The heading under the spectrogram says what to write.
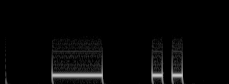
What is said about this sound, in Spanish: Uy, parece que, se nos ha ido la llamada o que tenemos algún pequeño problema, porque la espera a veces eh, o ha tocado ahí un botoncito y tiene nuestra llamada en espera.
